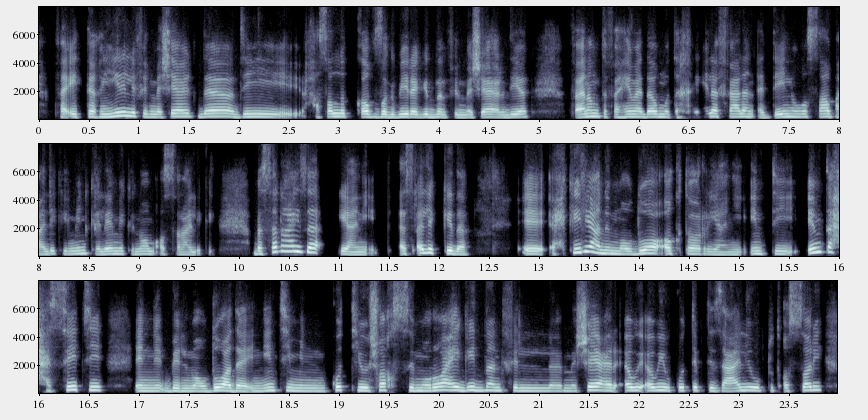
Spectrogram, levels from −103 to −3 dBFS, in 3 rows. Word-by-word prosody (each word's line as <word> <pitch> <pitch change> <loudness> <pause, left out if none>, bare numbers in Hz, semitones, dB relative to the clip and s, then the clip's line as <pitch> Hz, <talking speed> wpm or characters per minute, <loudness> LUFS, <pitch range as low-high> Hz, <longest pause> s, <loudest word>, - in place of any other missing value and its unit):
فالتغيير 190 +5 +1
اللي 250 -2 +3
في 220 -3 -6
المشاعر 210 +4 0
ده 215 +1 +3
دي 195 0 -2
حصل 200 +5 -1
لك 215 - 0
قفزة 190 -1 +2
كبيرة 190 +2 +2
جدًا 180 -1 -2
في 170 - -9
المشاعر 175 +2 -1
ديّة. 185 +2 -1 0.4
فأنا 215 +3 +2
مُتفهّمة 195 -2 -2
ده، 195 +1 +2
ومُتخيّلة 220 - -4
فعلًا 205 -1 -2
قد 165 0 -7
إيه 190 - +3
إن 205 - -1
هو 200 0 -3
صعب 205 0 -3
عليكِ 190 +3 -4
من 200 +3 -1
كلامِك 190 -2 -2
إن 175 - -5
هو 185 - -2
مأثّر 175 -2 -7
عليكِ. 160 -1 -8 0.4
بس 200 +6 -2
أنا 370 +3 +2
عايزة 340 -6 +4 0.2
يعني 165 +2 -2 0.2
أسألِك 260 -1 +3
كده 175 -6 +3 0.5
آآ - - +4
احكِ - - -5
لي 345 +5 +5
عن 240 -8 +3
الموضوع 205 +3 +3
أكتر، 195 -3 0
يعني 165 -1 -6
أنتِ 205 0 -4 0.4
إمتى 320 +4 +5
حسّيتِ 255 - -1 0.5
إن 190 -1 0
بالموضوع 185 +2 +3
ده، 185 -2 +4
إن 180 +3 -2
أنتِ 225 0 -1
من 190 -2 -1
كنتِ 240 +6 0
شخص 225 +1 -2
مُراعي 225 +4 +3
جدًا 225 0 +1
في 210 0 -3
المشاعر 195 +3 +1
أوي، 225 0 +5
أوي. 225 +1 +3
وكنتِ 220 +1 -1
بتزعلي، 205 0 -1
وبتتأثّري. 215 +3 -1
200 Hz, 160 wpm, -21 LUFS, 185-220 Hz, 0.5 s, لي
